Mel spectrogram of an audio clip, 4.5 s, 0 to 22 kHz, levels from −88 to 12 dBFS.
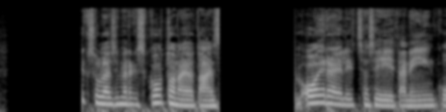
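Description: At 0.39 s the speech comes in with a clipped start after a pause. About 0.4 s of silence precedes it. The output device has apparently gone idle and needs time to wake. The first 440 ms or so of sound is lost, up to 0.83 s. Speech then begins abruptly, already in progress, with "sulla esimerkiksi kotona jotain". Its opening sounds are missing.

Right after "sulla esimerkiksi kotona jotain", at 2.20 s, there is a playback stall. The sound cuts out in mid-flow for about 760 ms, until 2.96 s. The player likely ran short of data or had its thread blocked. The output falls silent during the gap. Speech then resumes. The break is clearly audible as a hard hole in the flow, not a natural pause.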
